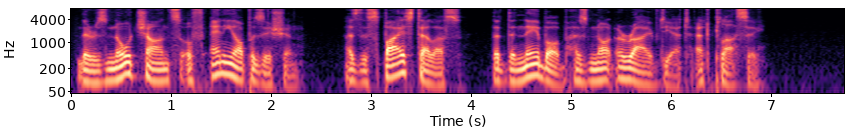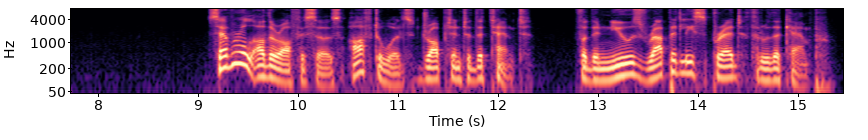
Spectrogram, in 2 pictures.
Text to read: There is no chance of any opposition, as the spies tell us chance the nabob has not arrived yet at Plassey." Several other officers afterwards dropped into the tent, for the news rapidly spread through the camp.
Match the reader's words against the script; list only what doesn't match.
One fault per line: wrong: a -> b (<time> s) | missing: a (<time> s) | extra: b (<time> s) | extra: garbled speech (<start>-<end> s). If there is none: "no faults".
wrong: chance -> that (4.2 s)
